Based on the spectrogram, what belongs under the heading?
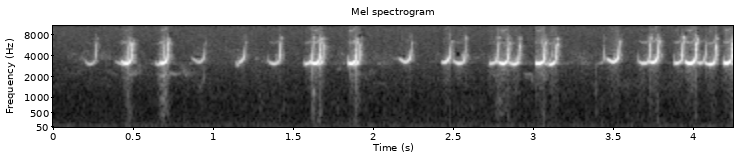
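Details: Quail calling, used to attract birds for trapping: a fast, nearly continuous series of short hooked whistles, grouped in twos and threes, quickening and crowding together toward the close.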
